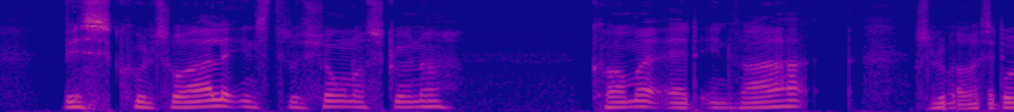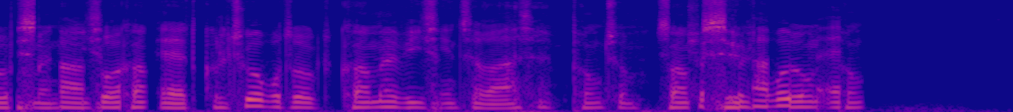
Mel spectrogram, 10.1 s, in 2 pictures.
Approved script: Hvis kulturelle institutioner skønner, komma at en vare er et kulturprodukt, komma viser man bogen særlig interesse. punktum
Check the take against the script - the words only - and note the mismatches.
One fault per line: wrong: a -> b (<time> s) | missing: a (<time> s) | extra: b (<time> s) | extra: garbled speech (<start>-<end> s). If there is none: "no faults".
extra: garbled speech (4.6-5.8 s)
missing: man bogen særlig (7.3 s)
extra: garbled speech (8.3-9.4 s)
